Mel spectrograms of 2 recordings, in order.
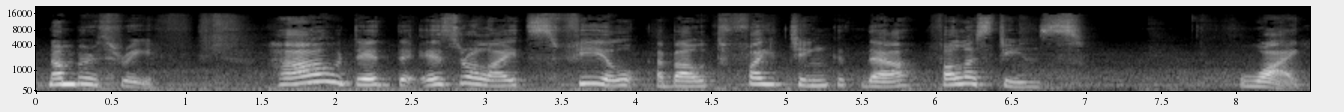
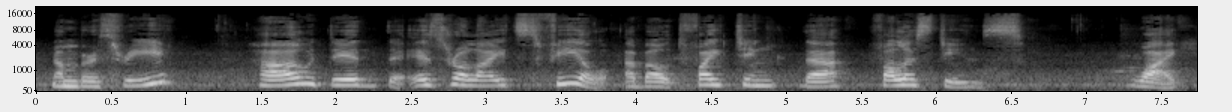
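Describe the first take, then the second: No difference in how they are said.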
